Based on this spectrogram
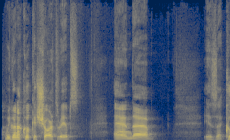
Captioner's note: Massimo Bottura speaking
